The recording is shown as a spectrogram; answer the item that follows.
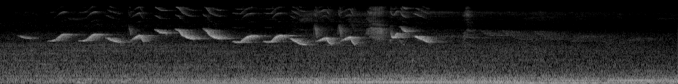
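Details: Lesser seed finch in Trinidad singing a quick run of slurred, whistled notes, each bending down then up, strung together for about four seconds before stopping; steady low rumble underneath.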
